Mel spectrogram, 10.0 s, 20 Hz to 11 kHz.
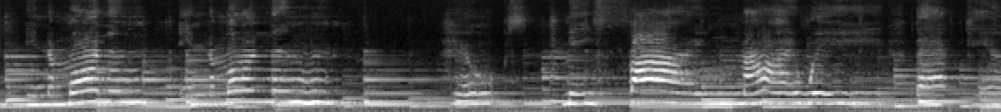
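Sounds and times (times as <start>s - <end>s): woman singing: 0.0s - 3.7s, 4.4s - 10.0s
plucked harp notes: 0.0s - 10.0s.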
